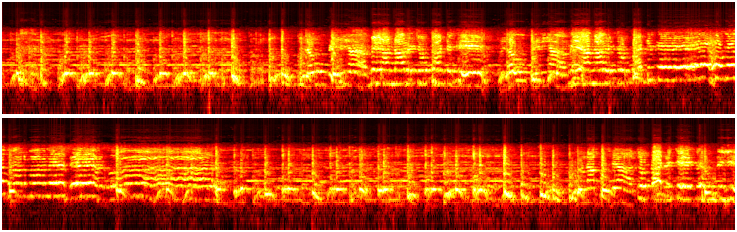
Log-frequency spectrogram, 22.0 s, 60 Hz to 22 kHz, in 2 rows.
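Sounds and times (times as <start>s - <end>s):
hand drum strokes: 0.0s - 5.3s
person singing: 0.0s - 22.0s.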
